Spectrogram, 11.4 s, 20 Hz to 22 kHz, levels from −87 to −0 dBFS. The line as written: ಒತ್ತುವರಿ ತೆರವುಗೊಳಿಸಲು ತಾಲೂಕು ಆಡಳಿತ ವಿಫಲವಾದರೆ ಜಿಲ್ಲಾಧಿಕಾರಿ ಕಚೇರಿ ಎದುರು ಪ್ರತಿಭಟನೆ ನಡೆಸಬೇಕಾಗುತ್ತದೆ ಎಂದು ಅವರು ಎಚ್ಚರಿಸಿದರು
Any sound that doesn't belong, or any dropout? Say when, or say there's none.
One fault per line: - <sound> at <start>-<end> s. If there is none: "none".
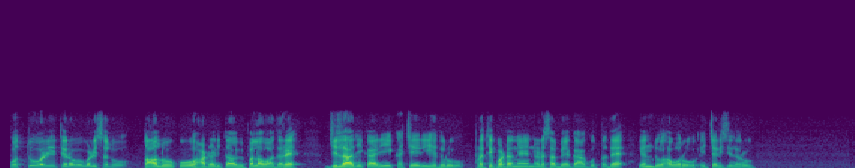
none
